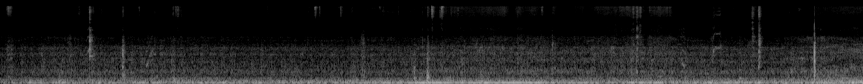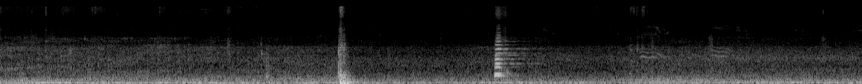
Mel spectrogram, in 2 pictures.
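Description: Low rumble inside a parked car, then a car door slamming shut about twelve seconds in, followed a moment later by a brief car-horn chirp.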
